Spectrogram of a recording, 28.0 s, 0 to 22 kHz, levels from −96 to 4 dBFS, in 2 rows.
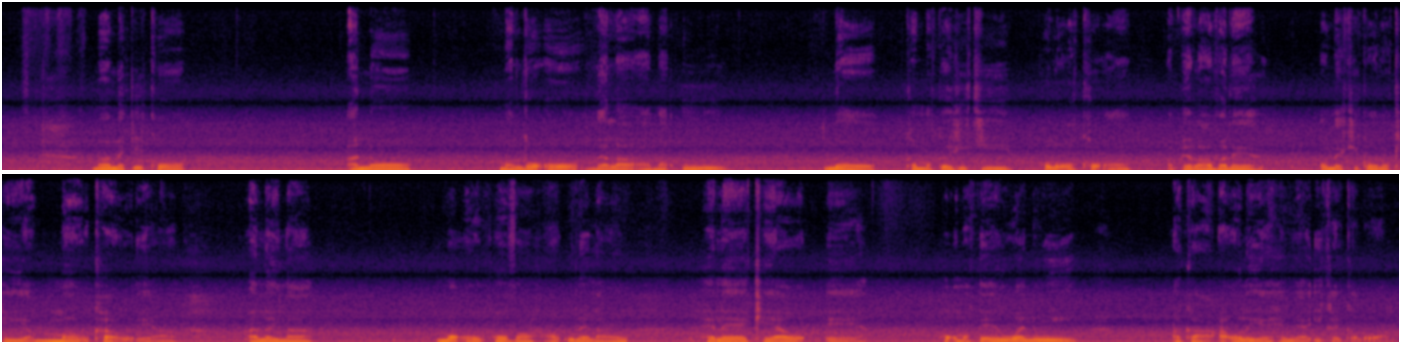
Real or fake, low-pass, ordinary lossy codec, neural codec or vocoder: real; none; none; none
